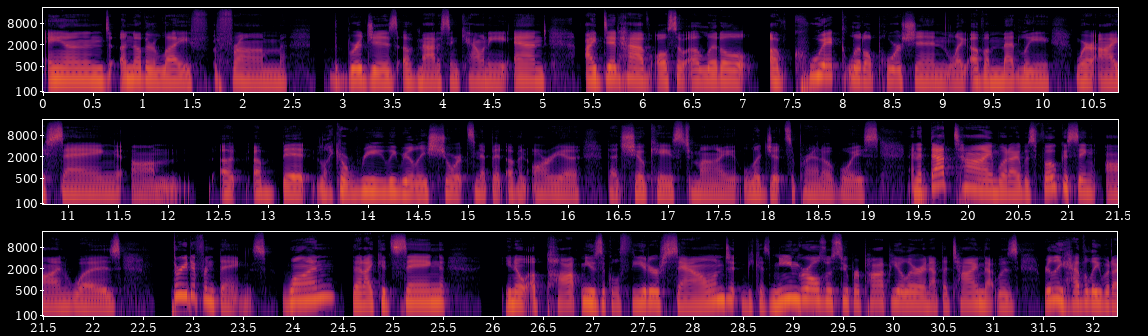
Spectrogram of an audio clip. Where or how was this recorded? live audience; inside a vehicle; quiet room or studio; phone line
quiet room or studio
